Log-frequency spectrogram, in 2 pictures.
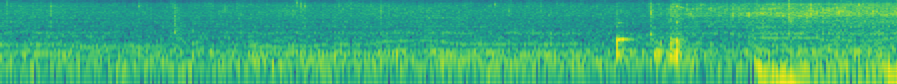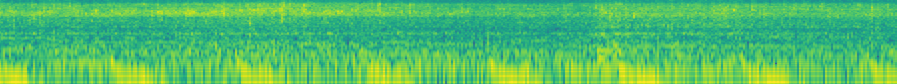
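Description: Onion-tomato masala sizzling in hot oil in a pressure cooker pan. About three and a half seconds in, raw chicken pieces go into the masala and the sizzling becomes louder and brighter.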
